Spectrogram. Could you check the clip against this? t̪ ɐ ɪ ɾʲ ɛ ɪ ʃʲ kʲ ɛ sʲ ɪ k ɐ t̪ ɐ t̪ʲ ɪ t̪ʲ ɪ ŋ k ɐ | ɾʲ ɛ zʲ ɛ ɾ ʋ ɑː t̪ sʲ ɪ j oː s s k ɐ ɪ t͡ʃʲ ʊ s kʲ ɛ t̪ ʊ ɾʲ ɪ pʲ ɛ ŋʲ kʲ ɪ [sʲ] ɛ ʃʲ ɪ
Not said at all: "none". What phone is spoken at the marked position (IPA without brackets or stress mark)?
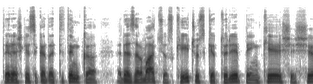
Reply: ʃʲ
